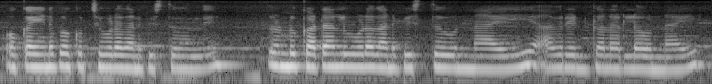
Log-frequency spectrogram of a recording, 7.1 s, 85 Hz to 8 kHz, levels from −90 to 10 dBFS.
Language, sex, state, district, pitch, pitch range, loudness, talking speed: Telugu, female, Telangana, Mahabubabad, 210 Hz, 200-220 Hz, -16 LUFS, 135 wpm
